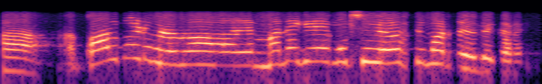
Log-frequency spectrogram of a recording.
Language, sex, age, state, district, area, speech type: Kannada, male, 30-45, Karnataka, Uttara Kannada, rural, conversation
